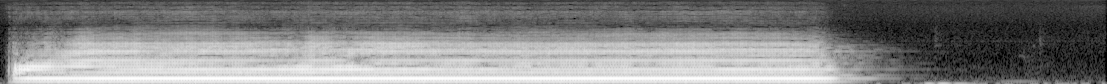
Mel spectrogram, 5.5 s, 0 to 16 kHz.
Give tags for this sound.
c note french-horn tone horn c3

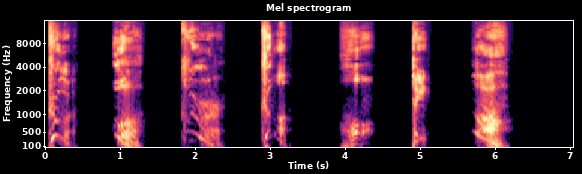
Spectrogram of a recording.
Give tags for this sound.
deep fighting hurt male man rpg strong voice

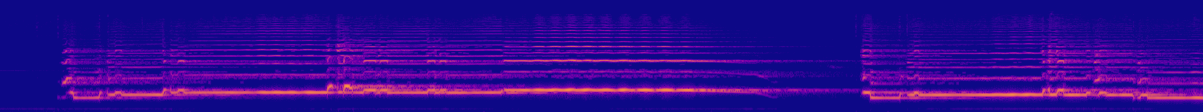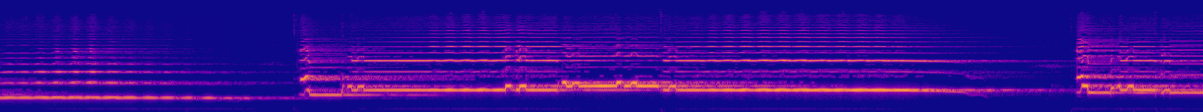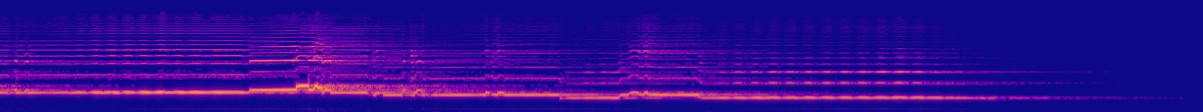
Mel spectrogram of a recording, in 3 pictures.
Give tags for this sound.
native-american native american ethnic c

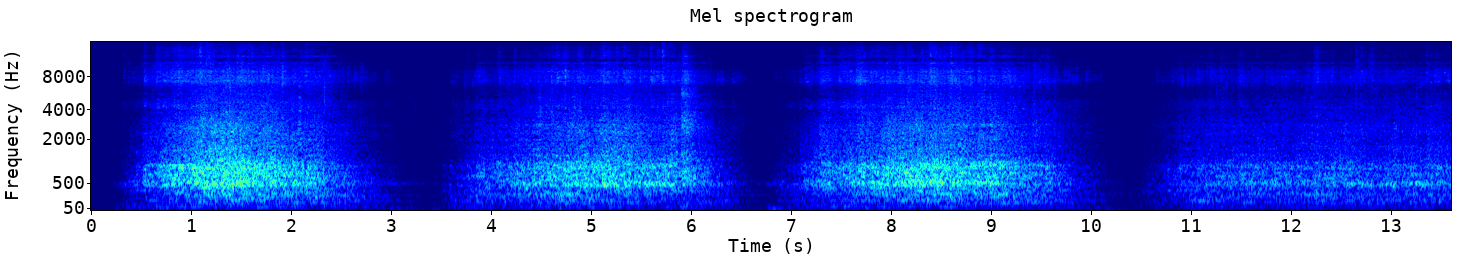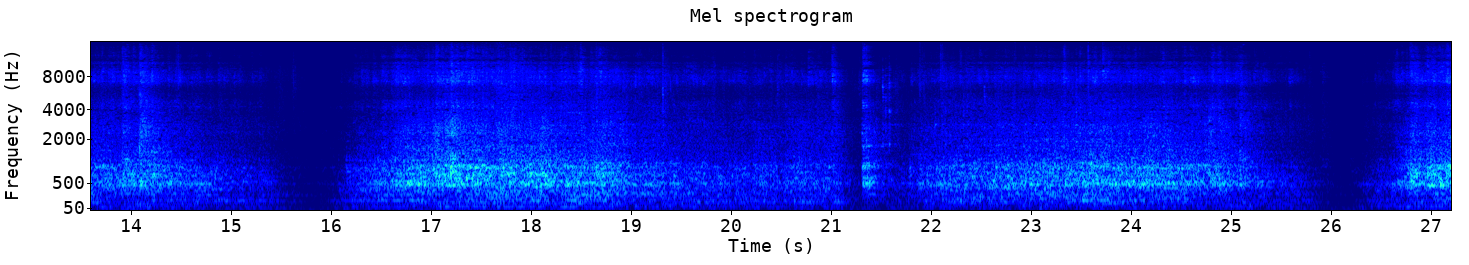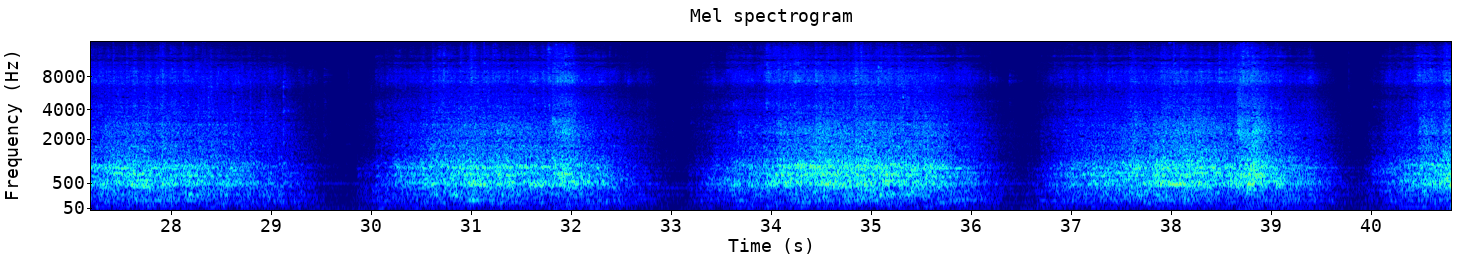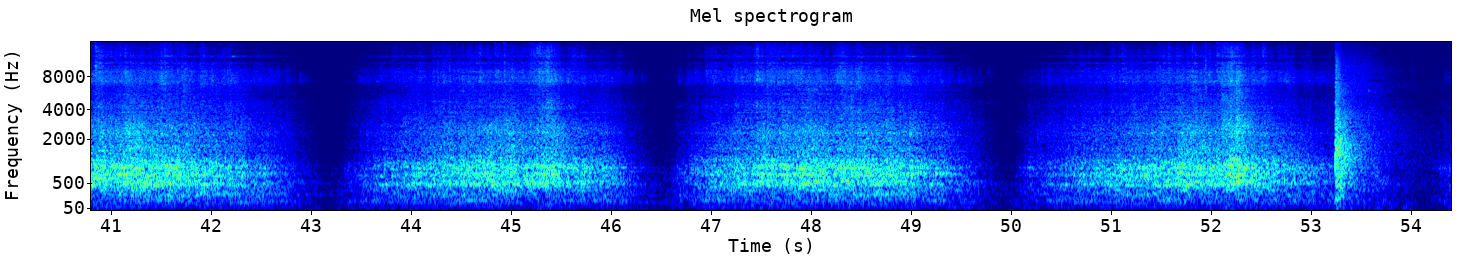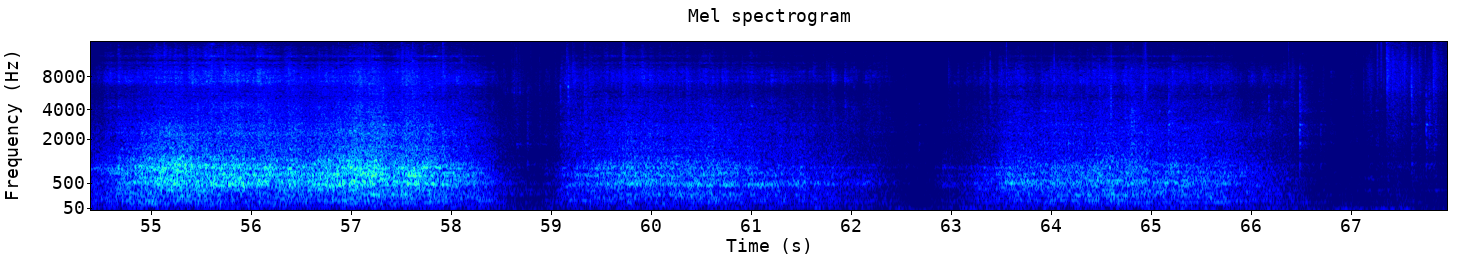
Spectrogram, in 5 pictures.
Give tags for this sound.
hoist metal pull rattle shop thick

